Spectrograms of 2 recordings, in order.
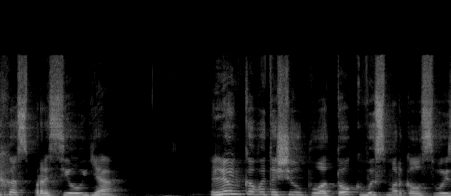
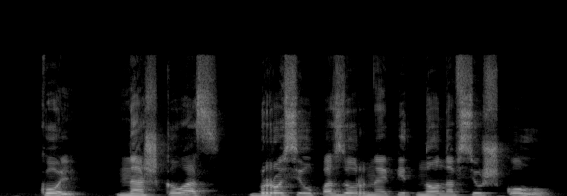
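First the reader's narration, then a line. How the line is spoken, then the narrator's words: Stern, almost solemn voice. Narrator (Russian): суровым, почти торжественным голосом сказал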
